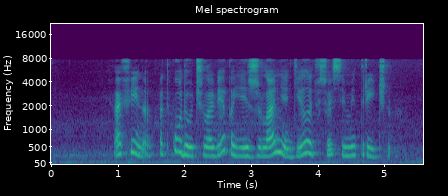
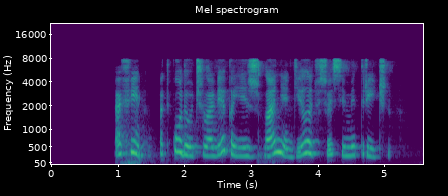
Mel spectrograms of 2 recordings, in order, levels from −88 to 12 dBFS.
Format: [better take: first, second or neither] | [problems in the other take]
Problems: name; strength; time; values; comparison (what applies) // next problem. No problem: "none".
first | noise reduction (neural mask model DeepFilterNet 3)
